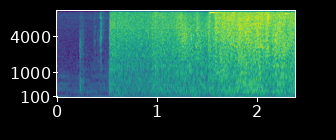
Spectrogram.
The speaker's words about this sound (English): He kills the man with a single shot to the head.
